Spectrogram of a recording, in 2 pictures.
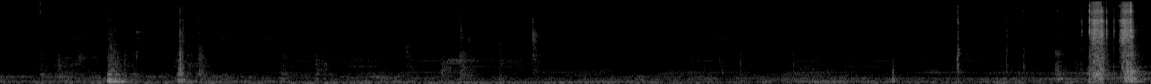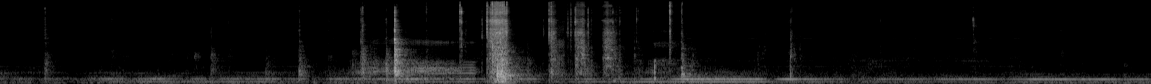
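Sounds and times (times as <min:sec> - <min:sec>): faint steady hum: 0:00.0 - 0:23.0
metallic clicks and knocks: 0:16.3 - 0:18.3.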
